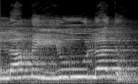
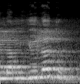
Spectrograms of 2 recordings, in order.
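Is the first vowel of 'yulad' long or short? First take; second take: long; short. First: The first vowel of 'yulad' is drawn out long. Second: The first vowel of 'yulad' is said short. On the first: The speaker calls it right. "मद आ रहा है, अलिफ के बराबर खींचेगा" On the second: The speaker calls it wrong. "मतलब बदल जाएगा"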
